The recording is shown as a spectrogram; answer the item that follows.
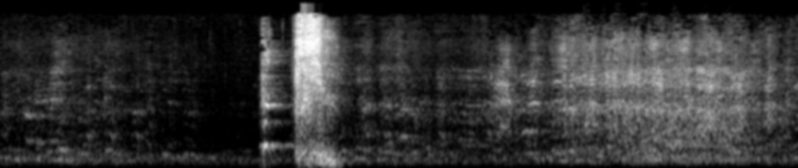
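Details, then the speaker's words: Sneeze performed on stage during a stand-up comedy routine about sneezing and allergies: a quick sharp intake, then one loud explosive burst, followed by crowd laughter. "People are disgusting now, too. They can't stop sneezing. Two is normal."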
